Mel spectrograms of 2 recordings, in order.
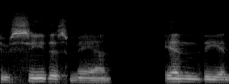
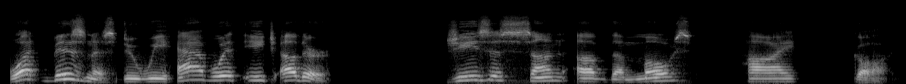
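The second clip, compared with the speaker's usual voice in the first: man's high, loud screaming cry; 5 semitones higher, 6 dB louder than usual. Speaker acts out a kneeling man's words to Jesus, retelling a scream. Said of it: "he screams".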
